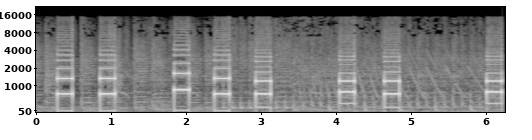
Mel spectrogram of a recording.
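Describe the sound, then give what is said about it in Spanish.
Telephone keypad tones ring out while a number is dialed for a live call. Eight loud, distinct beeps come at an uneven pace over a faint background, with no talking. “Ahí está, llamando en vivo los tickets para Charlie y Johairon.”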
